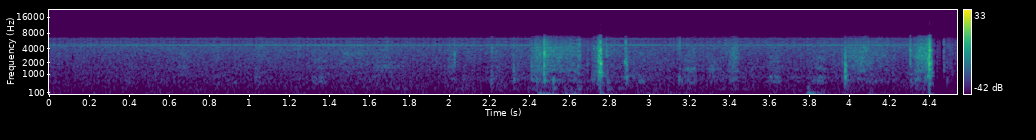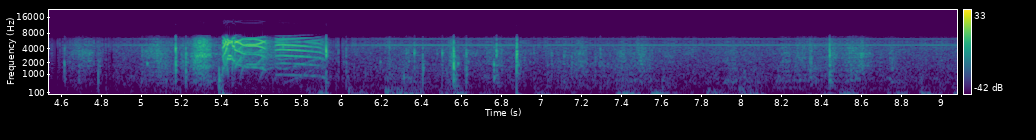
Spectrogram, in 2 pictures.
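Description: Australian Shepherd puppy scuffling and tapping at a squeaker toy football, with the toy's squeaker giving one short, wavering squeak about five and a half seconds in.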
